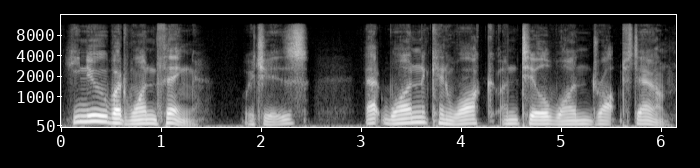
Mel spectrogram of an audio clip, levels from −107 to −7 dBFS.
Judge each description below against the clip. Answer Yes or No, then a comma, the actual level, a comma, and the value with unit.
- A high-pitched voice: No, low, 125 Hz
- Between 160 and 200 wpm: No, average, 145 wpm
